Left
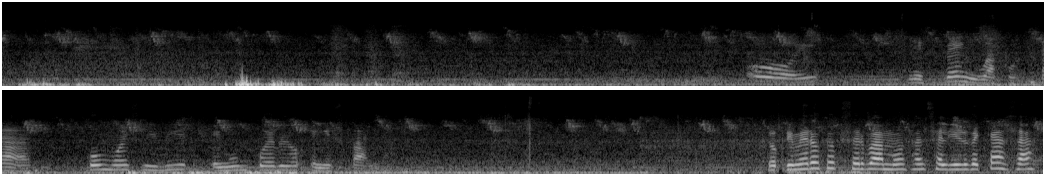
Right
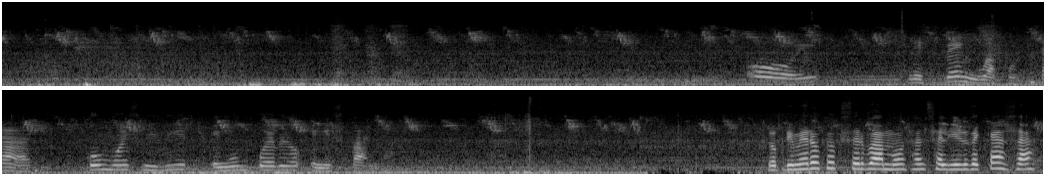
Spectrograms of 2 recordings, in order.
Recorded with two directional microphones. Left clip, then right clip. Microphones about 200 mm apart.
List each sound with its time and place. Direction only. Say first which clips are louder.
7.7 s a sound: right 1 dB; centre (ahead or behind)
9.1 s speech: right 1 dB; 5° right (ahead or behind)
18.0 s speech: right 2 dB; 15° right (ahead or behind)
